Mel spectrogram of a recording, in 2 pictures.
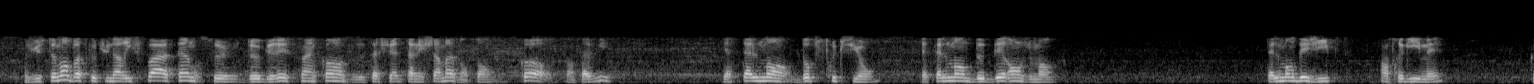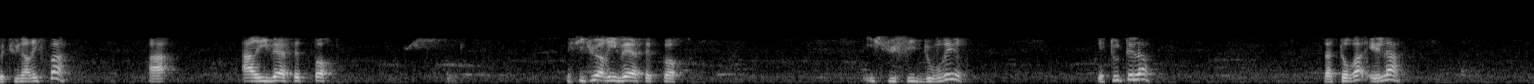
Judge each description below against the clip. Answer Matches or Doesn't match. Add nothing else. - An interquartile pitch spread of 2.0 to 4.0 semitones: Matches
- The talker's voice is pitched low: Doesn't match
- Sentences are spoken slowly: Matches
